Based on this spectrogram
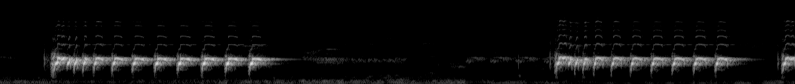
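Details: Long pulsed cooing phrases from a local klowongan zebra dove. Each run has about eight rhythmic throbbing notes over two seconds, ending in a sustained tone. A second phrase follows after a quiet pause with faint low rumble.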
